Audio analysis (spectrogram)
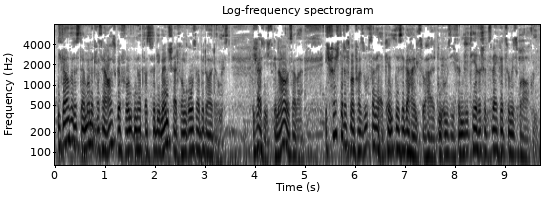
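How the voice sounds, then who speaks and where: An actor playing an inquisitive, courteous middle-aged journalist in a naturalistic radio drama, probing and earnest in conversation. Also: male voice, on the low side, quick pace, noisy background, natural voice. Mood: earnest, determined. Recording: crowd chatter behind, café scene. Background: café crowd chatter.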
